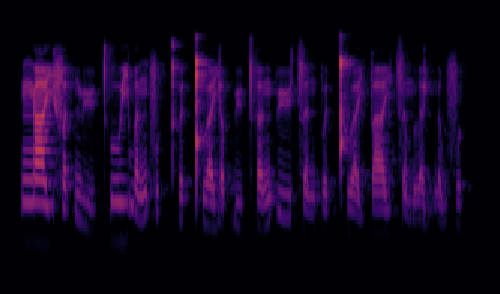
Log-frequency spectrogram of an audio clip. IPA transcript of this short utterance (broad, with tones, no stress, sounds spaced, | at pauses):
ŋ aː˥ j f ɐ˧ t̚ m yː˨˩ t̪ʰ uː˥ j w ɐ˨˥ ŋ f ʊ˨˥ k̚ t̪ʰ ɵ˨ t̚ kʷʰ aː˧ j ɐ˨˥ p̚ yː˨ t̪ʰ ɐ˨˥ ŋ p yː˧ t͡s ɐ˨ n p ɵ˨ t̚ kʷʰ aː˨˩ j p aː˨ j t͡s ɐ˨˩ m l ɐ˨˩ j ŋ ɐ˨˩ w f ʊ˧ k̚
